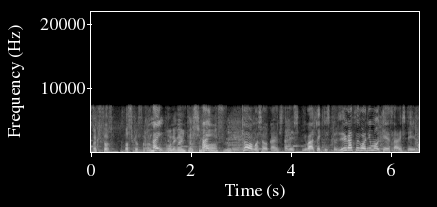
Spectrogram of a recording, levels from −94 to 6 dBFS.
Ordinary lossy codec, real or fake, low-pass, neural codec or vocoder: none; fake; 7.2 kHz; codec, 44.1 kHz, 7.8 kbps, Pupu-Codec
